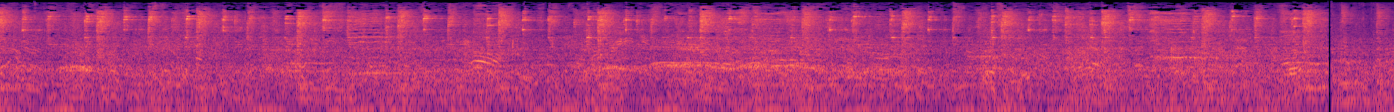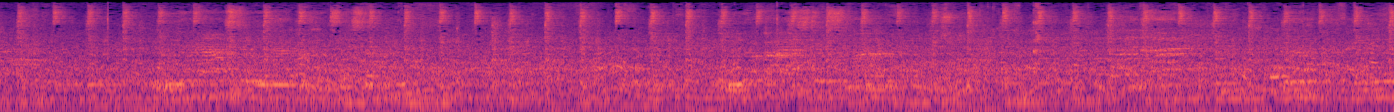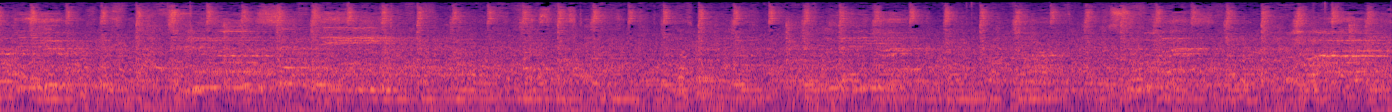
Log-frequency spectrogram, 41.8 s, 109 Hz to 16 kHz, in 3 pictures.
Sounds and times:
Inside, public space: 0:00.0 - 0:41.8
Music: 0:00.0 - 0:41.8
Speech: 0:00.0 - 0:41.8.

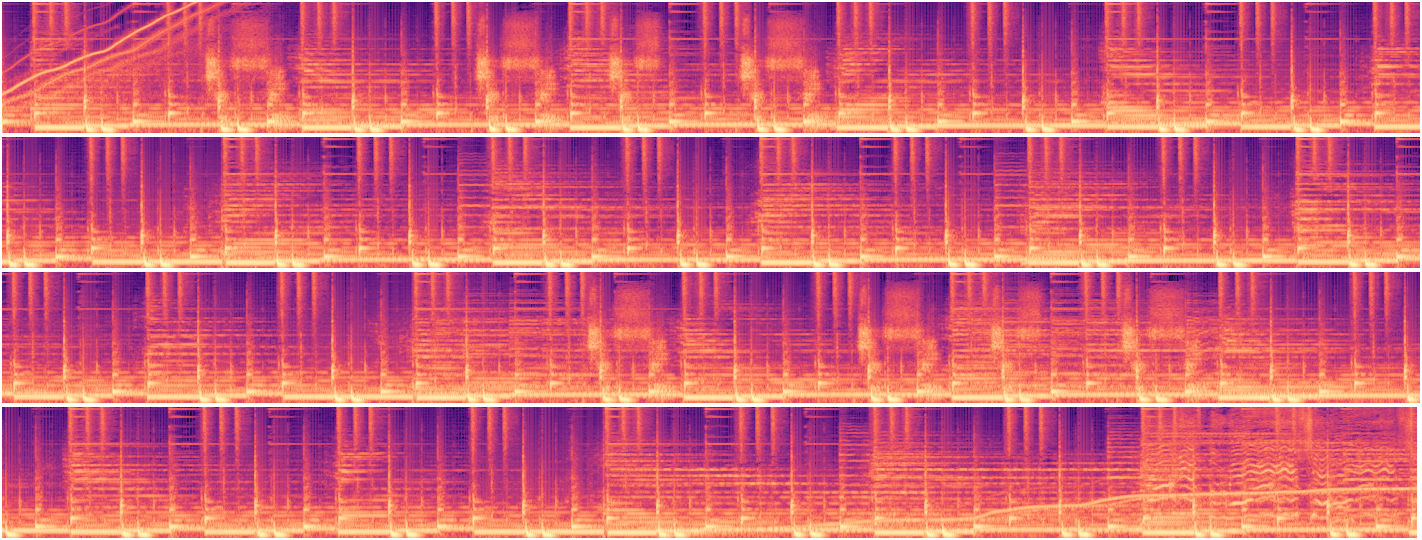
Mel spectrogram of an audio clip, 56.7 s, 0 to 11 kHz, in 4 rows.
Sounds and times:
Music: 0:00.0 - 0:56.6.

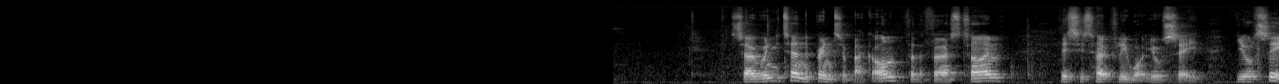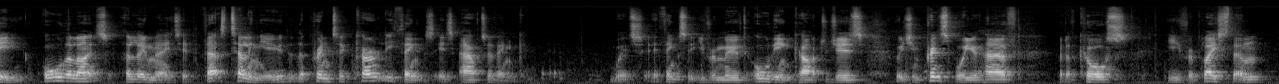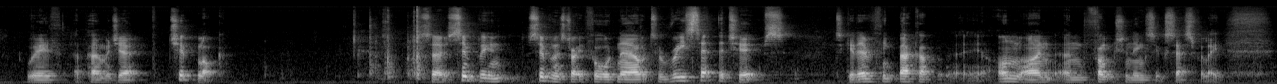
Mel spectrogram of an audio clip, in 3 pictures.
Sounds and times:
Speech: 0:07.3 - 0:18.2, 0:18.9 - 0:27.9, 0:29.8 - 0:37.9.

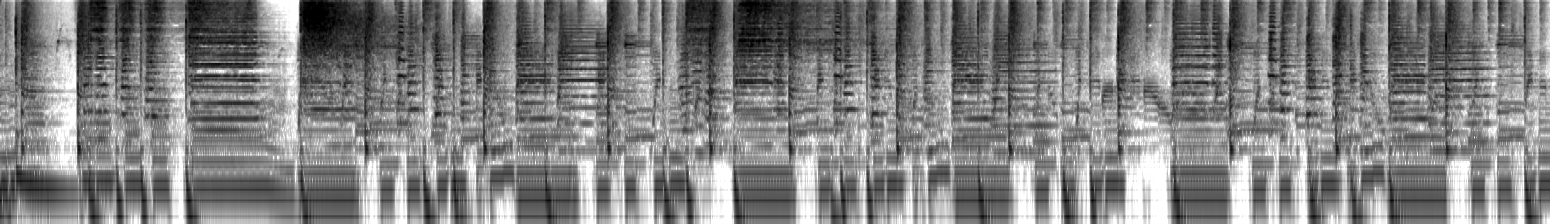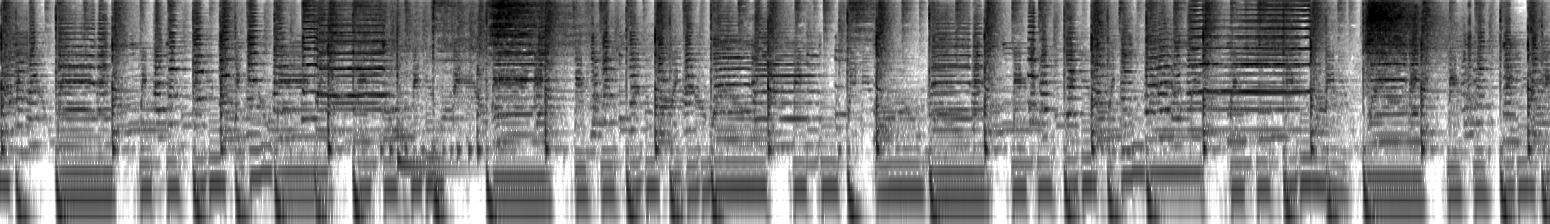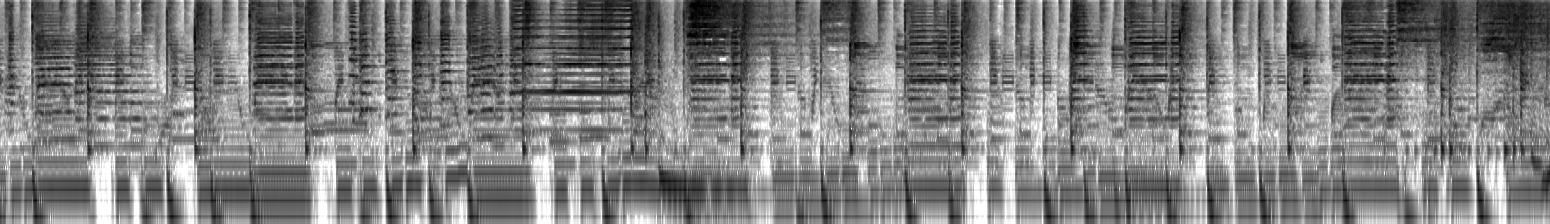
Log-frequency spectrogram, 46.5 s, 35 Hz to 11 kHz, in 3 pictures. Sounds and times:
Bass drum: 0:00.0 - 0:46.5
Drum kit: 0:00.0 - 0:46.5
Snare drum: 0:06.8 - 0:10.3, 0:17.5 - 0:23.4, 0:24.2 - 0:39.4.

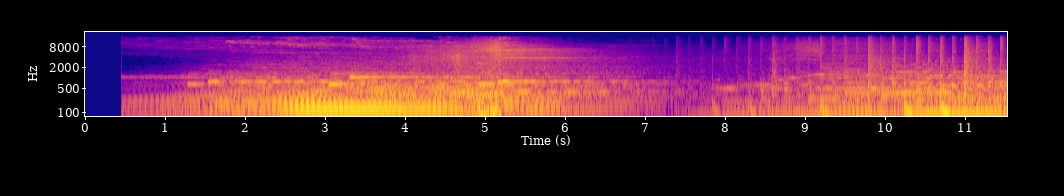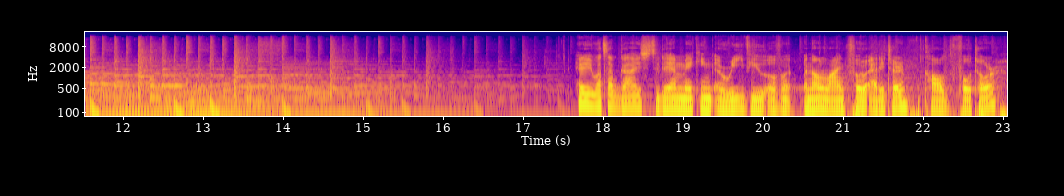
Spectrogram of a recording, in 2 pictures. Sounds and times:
Music: 0:00.4 - 0:23.0.

